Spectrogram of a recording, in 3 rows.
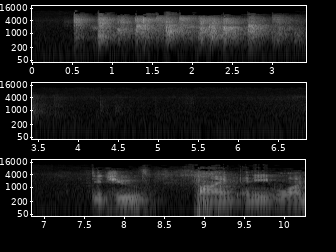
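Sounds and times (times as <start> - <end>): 
hands clapping: 0.4 - 3.6
speech: 7.6 - 10.2.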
